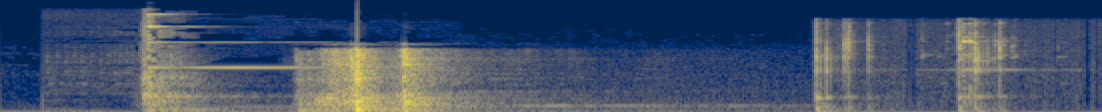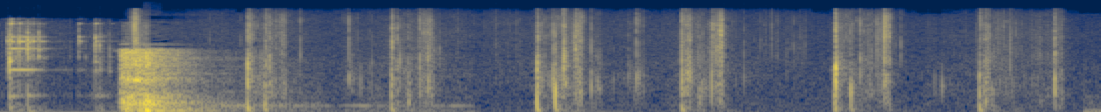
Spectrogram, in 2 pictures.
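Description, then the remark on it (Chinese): Ice cubes clink and rattle in a glass of cola, a few sharp bright ticks and clatters with short pauses between, ending in a scatter of light taps. Nobody speaks. “这是可乐，加了冰块的，您慢用。”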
